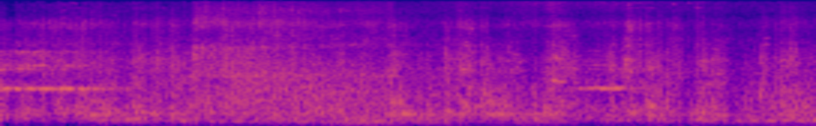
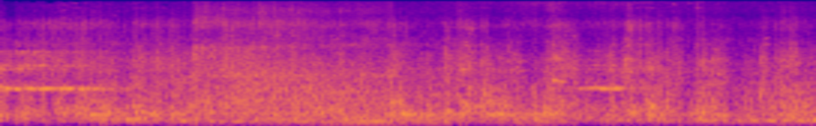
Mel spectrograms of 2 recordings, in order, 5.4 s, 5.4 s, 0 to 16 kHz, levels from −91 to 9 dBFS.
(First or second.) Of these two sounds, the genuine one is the first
